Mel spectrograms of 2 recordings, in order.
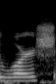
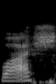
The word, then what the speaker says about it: wash: I heard first Grammy used to say warsh instead of wash oh my gosh ex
